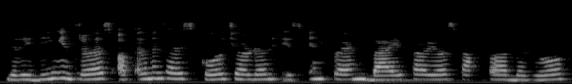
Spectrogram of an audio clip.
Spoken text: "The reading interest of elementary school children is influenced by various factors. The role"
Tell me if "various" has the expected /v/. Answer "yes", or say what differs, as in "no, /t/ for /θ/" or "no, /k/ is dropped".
no, /f/ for /v/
